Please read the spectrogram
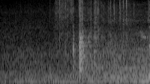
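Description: A clear plastic clamshell takeout container being handled: one sharp crack about a second in, then a few lighter crackles.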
